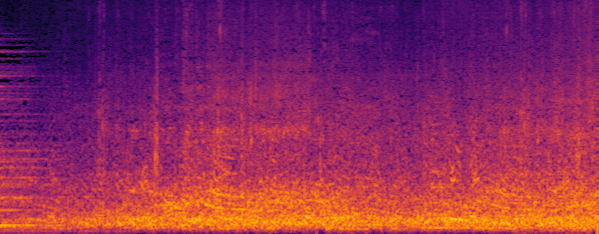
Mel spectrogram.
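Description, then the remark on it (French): A steady murmur of a crowd in Pointe-à-Pitre, Guadeloupe, with many indistinct voices in low conversation blending into a dense, continuous hum that stays at an even level throughout. “Alors là, vous entendez pas grand-chose, à part le bruissement d'une foule, des conversations à bas bruit, parce que...”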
